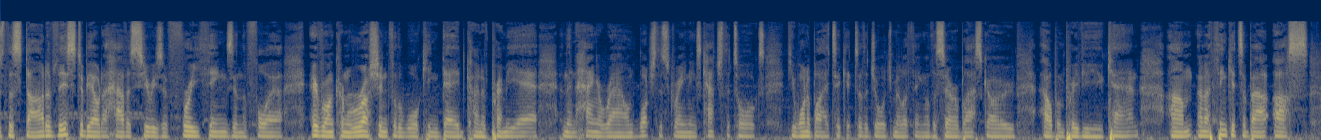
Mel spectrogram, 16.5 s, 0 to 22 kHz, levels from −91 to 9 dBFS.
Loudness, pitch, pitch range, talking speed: -23 LUFS, 120 Hz, 115-125 Hz, 235 wpm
